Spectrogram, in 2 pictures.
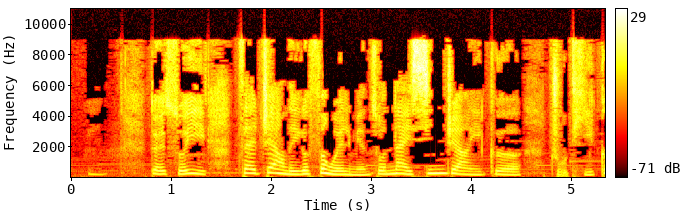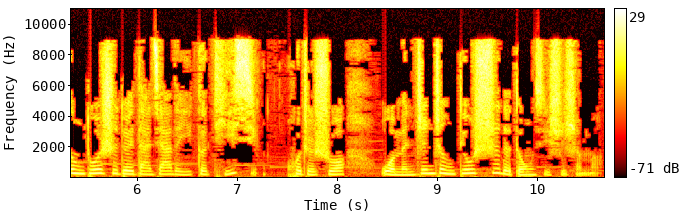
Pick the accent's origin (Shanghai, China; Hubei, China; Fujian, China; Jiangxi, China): Jiangxi, China; 我们都是江西人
